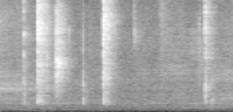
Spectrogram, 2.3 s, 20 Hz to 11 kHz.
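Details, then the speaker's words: Holmes HACP9 6-inch oscillating clip fan on low with oscillation on: sharp irregular pops and clicks over a faint fan hum, and it won't work on high. Likely a dry oscillation mechanism; the owner plans to oil it. "so what i'm gonna do here is i'm gonna of course turn it on and see what it does steadily making popping noises that needs to stop"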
